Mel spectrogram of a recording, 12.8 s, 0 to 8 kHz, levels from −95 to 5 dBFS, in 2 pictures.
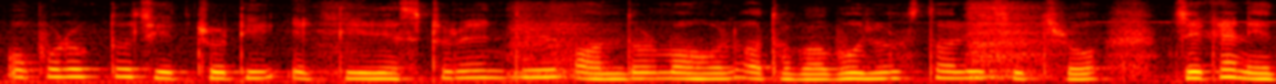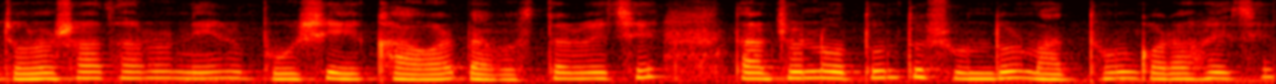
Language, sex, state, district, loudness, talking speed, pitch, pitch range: Bengali, female, West Bengal, North 24 Parganas, -33 LUFS, 110 wpm, 215 Hz, 200-225 Hz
